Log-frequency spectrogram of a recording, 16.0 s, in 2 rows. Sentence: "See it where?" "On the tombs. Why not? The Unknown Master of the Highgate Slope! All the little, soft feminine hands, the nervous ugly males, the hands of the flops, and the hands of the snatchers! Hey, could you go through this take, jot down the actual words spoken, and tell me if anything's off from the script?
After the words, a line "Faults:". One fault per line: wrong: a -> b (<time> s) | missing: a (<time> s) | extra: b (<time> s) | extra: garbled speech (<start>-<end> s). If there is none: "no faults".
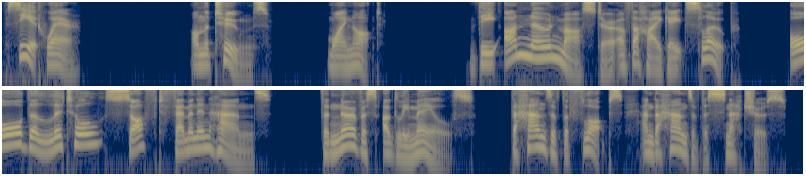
"See it where?" "On the tombs. Why not? The Unknown Master of the Highgate Slope! All the little, soft feminine hands, the nervous ugly males, the hands of the flops, and the hands of the snatchers!
Faults:
no faults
